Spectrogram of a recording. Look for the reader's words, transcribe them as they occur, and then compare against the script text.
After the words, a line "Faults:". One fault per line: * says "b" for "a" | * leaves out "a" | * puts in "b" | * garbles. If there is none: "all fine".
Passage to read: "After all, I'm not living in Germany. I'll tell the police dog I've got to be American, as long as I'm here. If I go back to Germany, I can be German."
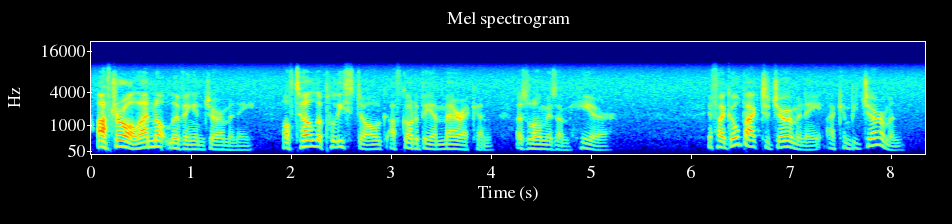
"After all, I'm not living in Germany. I'll tell the police dog I've got to be American, as long as I'm here. If I go back to Germany, I can be German."
Faults:
all fine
